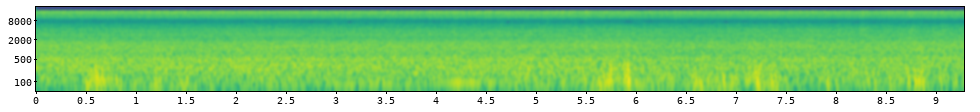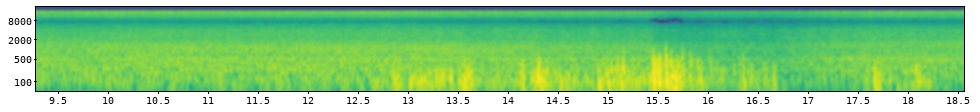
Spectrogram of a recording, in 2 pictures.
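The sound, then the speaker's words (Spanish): A steady, loud roar of rushing floodwater in the arroyo of the Tecnológico after about ten minutes of heavy rain fills the whole recording, with gusty buffeting and a brief surge near the end. “Vea cómo va el agua.”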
